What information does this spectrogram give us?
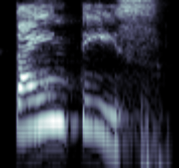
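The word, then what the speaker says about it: तैंतीस: 33 33 தைந்தீஸ் தைந்தீஸ். தை போட்டு அதில் புள்ளி வைக்க மறக்கக்கூடாது. தைந்தீஸ் என்று அப்பொழுதுதான் உச்சரிக்க முடியும். தைந்தீஸ்.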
